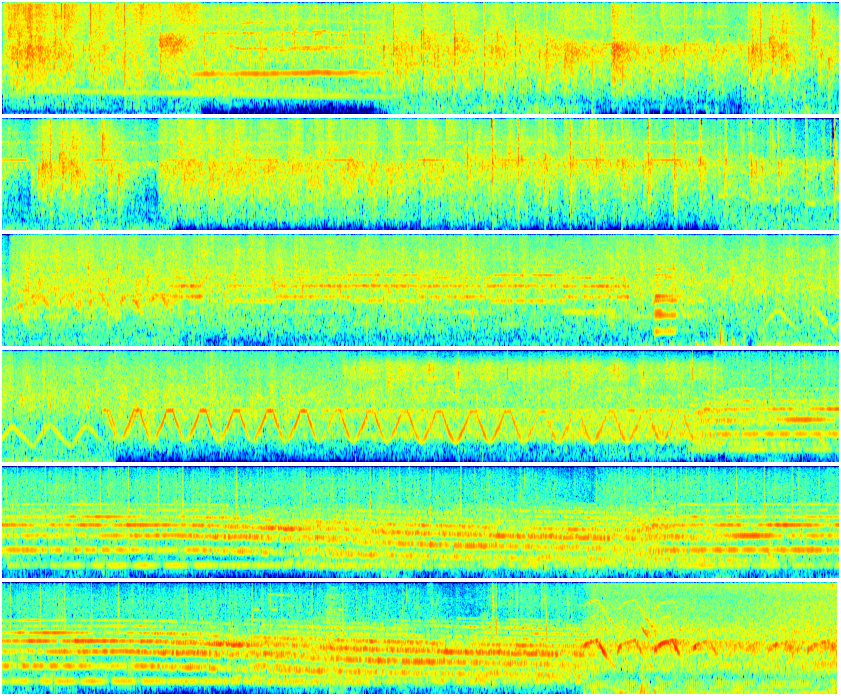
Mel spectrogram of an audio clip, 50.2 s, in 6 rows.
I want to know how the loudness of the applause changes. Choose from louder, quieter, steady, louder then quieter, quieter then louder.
quieter.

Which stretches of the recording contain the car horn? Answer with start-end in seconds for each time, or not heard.
23.2-23.9.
